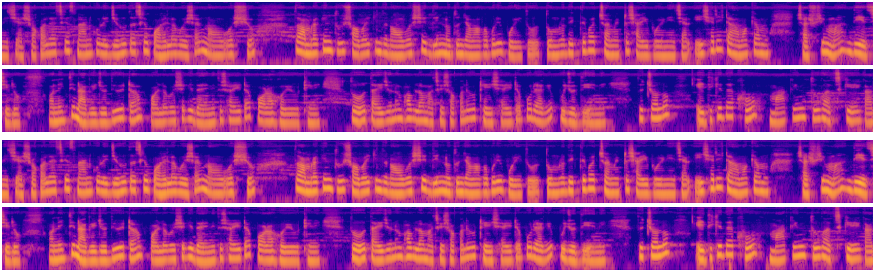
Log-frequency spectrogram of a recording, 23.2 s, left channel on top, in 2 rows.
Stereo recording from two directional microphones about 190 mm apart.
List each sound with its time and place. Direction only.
0.0 s speech: 10° right (ahead or behind)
